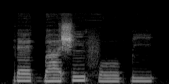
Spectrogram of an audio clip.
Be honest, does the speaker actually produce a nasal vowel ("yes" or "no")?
yes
